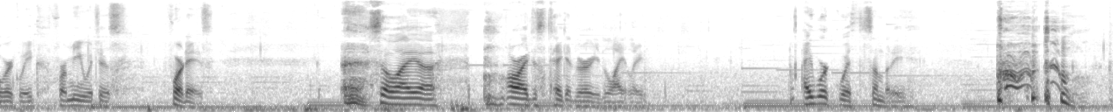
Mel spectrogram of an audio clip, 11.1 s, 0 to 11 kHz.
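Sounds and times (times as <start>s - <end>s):
speech: 0.0s - 2.4s, 3.4s - 6.7s, 8.0s - 9.2s, 10.1s - 10.9s
raspy throaty cough: 10.0s - 10.8s.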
